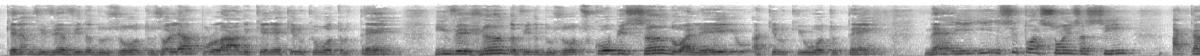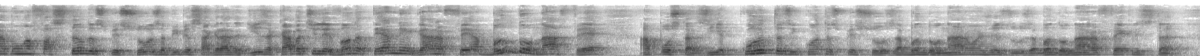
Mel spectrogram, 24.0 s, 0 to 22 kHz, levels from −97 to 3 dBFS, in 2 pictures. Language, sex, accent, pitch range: Portuguese, male, Brazilian, 125-175 Hz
